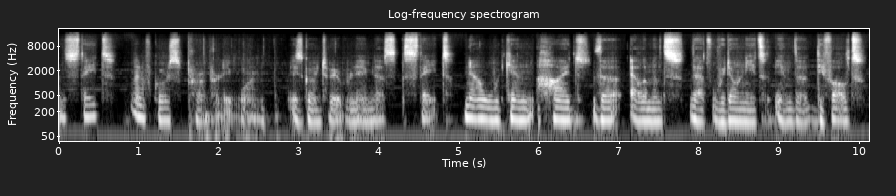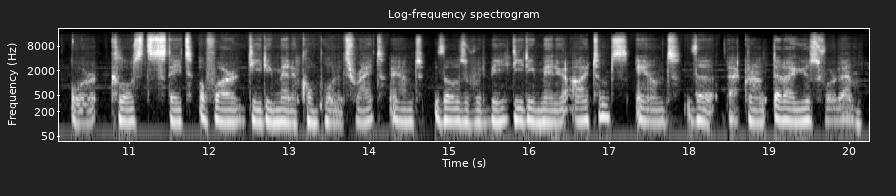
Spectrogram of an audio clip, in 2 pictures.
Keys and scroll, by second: 0.0-0.2 typing, 0.8 Return, 2.8 typing, 4.6 Return.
